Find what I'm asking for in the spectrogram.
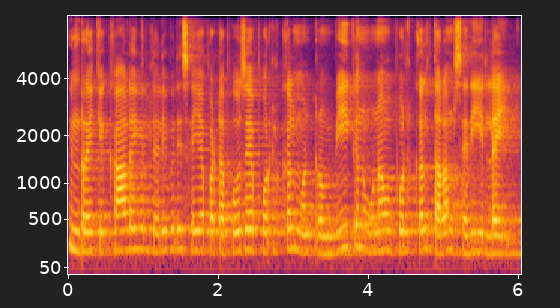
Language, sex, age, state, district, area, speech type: Tamil, male, 18-30, Tamil Nadu, Salem, urban, read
